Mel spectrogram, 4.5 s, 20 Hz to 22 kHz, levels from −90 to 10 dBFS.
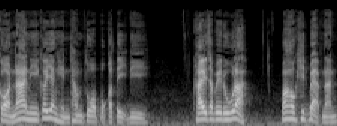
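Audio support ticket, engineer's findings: No faults found in the speech recording on review. No symptom to attribute to any component in the signal chain.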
